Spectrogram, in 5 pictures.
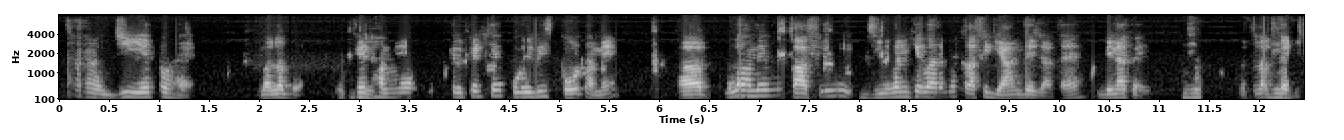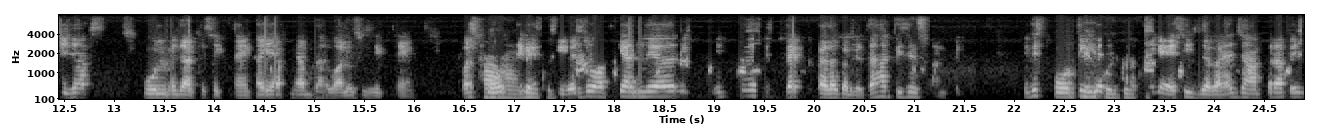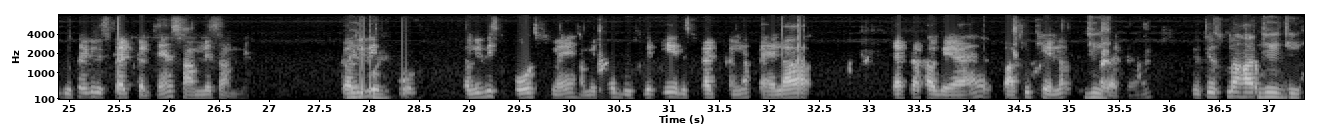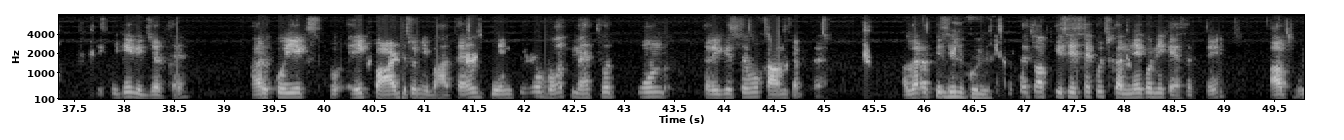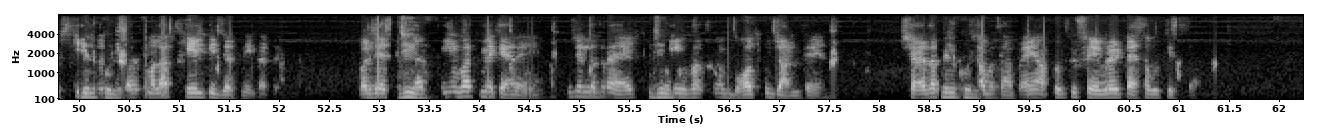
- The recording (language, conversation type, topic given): Hindi, unstructured, खेलों का हमारे जीवन में क्या महत्व है?
- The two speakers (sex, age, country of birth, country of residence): male, 20-24, India, India; male, 25-29, India, India
- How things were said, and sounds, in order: static; distorted speech; tapping; in English: "स्पोर्ट"; other background noise; in English: "स्पोर्ट्स"; in English: "रिस्पेक्ट"; in English: "स्पोर्टिंग"; in English: "गेम"; in English: "स्पोर्ट्स"; in English: "रिस्पेक्ट"; in English: "स्टेप"; in English: "पार्ट"; in English: "टीमवर्क"; in English: "टीमवर्क"; in English: "फेवरेट"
